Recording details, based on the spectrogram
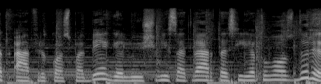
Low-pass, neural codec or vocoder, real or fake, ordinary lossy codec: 14.4 kHz; none; real; MP3, 96 kbps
